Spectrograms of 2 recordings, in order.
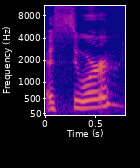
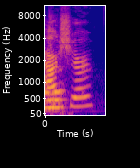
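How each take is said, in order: First: The middle consonant is a 'zh' sound. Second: The middle consonant is a 'sh' sound.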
